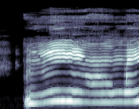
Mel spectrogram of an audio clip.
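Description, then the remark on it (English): A man's voice imitates a strange creature crying like a baby and a cat at once: a single drawn-out, high, whining wail with no words, holding steady for about two seconds. “It sounds like an adult man trying to imitate a baby and a cat at the same time.”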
